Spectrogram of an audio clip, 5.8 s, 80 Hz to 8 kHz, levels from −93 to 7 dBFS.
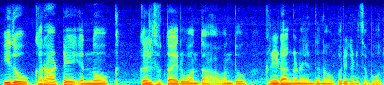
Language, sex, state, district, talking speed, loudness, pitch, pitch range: Kannada, male, Karnataka, Bangalore, 95 wpm, -15 LUFS, 115 Hz, 105-125 Hz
